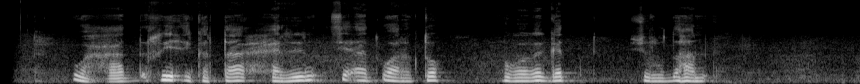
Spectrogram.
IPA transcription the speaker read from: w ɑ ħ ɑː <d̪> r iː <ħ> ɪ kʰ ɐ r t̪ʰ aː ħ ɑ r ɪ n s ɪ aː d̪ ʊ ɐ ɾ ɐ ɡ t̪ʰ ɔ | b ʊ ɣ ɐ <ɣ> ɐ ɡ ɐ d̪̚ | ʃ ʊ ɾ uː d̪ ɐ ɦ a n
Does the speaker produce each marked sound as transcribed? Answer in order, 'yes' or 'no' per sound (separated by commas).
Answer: yes, yes, yes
